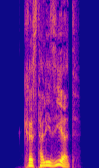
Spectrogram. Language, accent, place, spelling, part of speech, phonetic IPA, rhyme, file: German, Germany, Berlin, kristallisiert, verb, [kʁɪstaliˈziːɐ̯t], -iːɐ̯t, De-kristallisiert.ogg
- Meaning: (verb) past participle of kristallisieren; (adjective) 1. crystallized 2. candied; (verb) inflection of kristallisieren: 1. third-person singular present 2. second-person plural present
